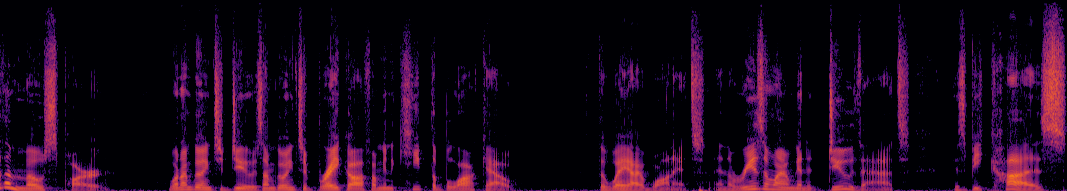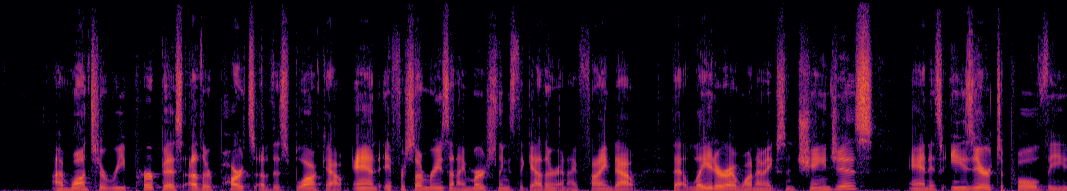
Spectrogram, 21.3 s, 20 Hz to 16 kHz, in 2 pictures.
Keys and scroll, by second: 3.3 s.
